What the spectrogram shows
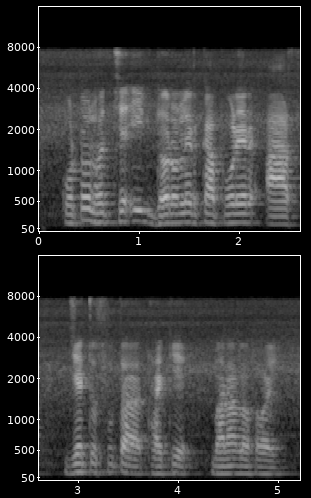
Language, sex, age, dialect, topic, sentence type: Bengali, male, 18-24, Jharkhandi, agriculture, statement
